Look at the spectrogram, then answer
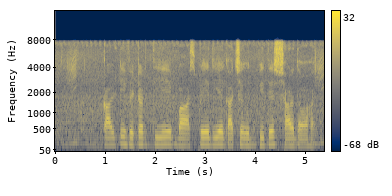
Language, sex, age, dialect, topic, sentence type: Bengali, male, 18-24, Standard Colloquial, agriculture, statement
